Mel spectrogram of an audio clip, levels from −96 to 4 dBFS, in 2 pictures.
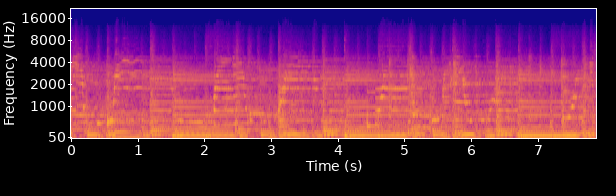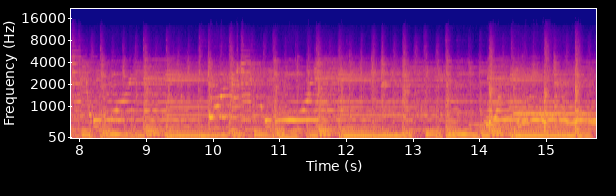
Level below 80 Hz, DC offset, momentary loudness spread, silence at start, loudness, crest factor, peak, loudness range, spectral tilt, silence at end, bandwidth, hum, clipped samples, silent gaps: -34 dBFS; under 0.1%; 5 LU; 0 s; -20 LUFS; 16 dB; -4 dBFS; 2 LU; -7.5 dB/octave; 0 s; 8.6 kHz; none; under 0.1%; none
